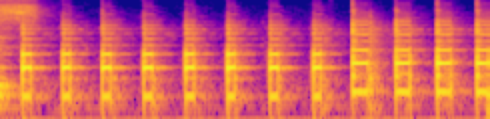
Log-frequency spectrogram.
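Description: Soviet vintage toy synthesizer, recorded through its own small speaker and EQ'd, playing a quick line of short, snappy notes at changing pitches, about five a second, each starting with a click and dying away fast.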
